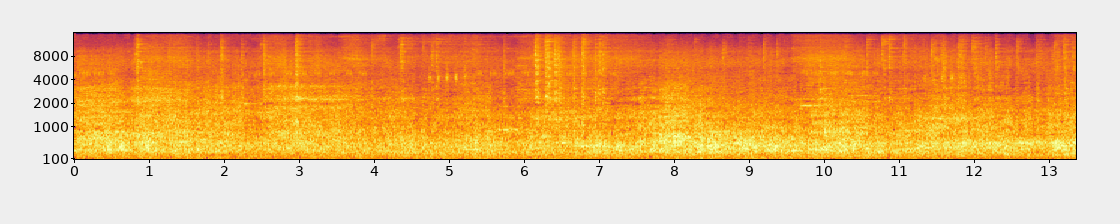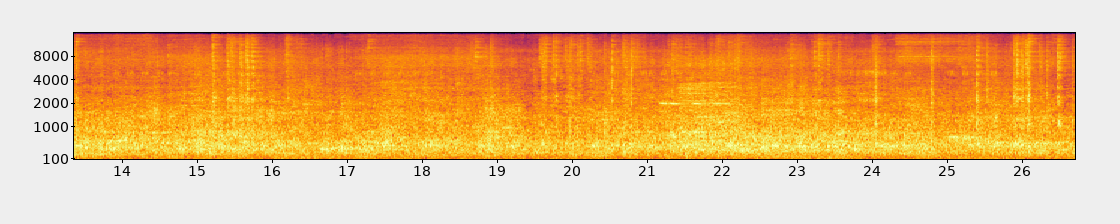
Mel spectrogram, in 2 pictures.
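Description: Loaded coal wagons of a long Babaranjang coal train rolling slowly past, a steady rumble of wheels on rail with scattered clicks and clanks. A brief faint wheel squeal comes about three quarters of the way through.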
